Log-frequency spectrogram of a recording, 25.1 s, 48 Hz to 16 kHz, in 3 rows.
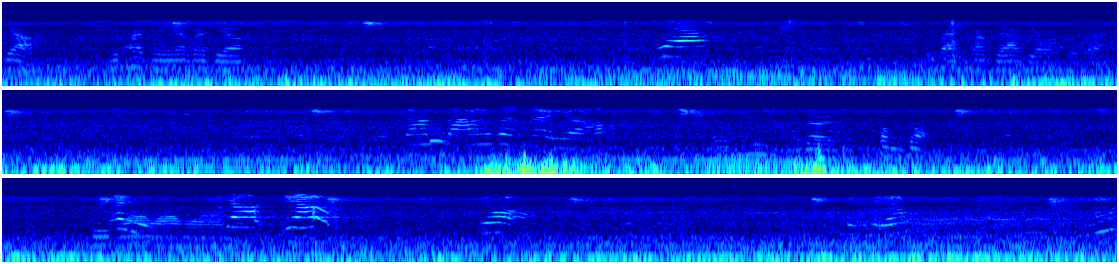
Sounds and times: Birds singing 0.0 - 25.0

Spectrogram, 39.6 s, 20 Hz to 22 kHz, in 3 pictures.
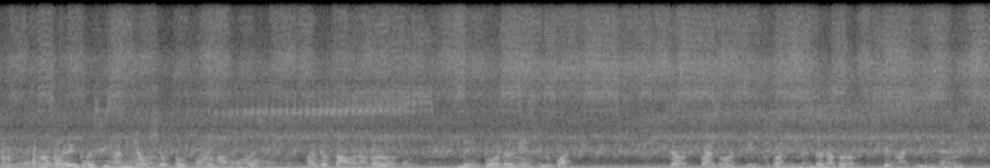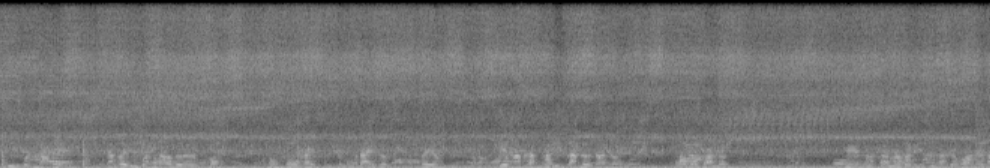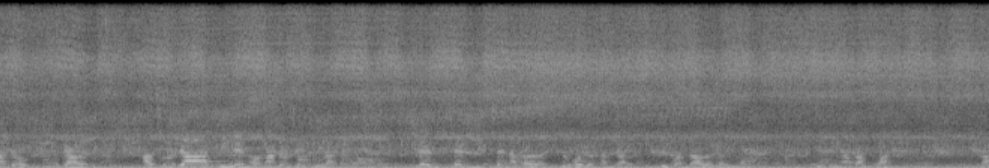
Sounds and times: people playing badminton 0.0 - 6.0
Birds 0.0 - 39.5
Two women are sharing religion 0.0 - 39.5
people playing badminton 12.0 - 33.9

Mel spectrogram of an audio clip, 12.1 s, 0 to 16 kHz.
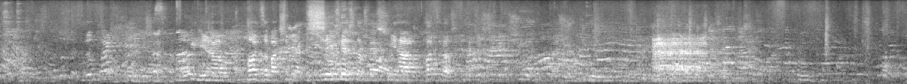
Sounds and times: visitors walk and talk 0.0 - 12.1
goats 8.6 - 10.0
rabbits 8.7 - 9.7

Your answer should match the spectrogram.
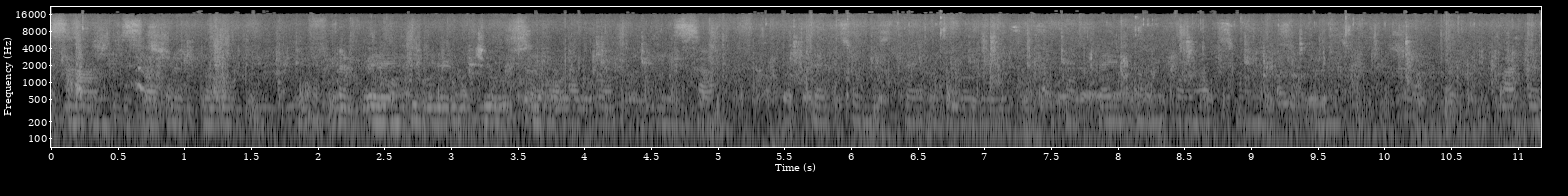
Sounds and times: men walk 0.0 - 11.1

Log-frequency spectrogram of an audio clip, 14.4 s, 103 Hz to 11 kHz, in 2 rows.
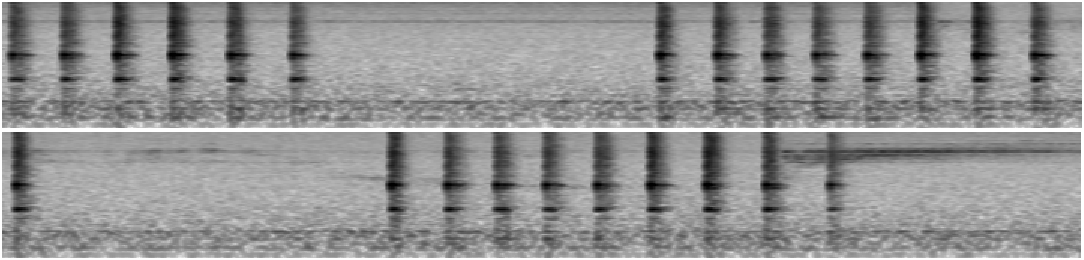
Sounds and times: tap dripping into the kitchen sink 0.1 - 2.1
tap dripping into the kitchen sink 4.4 - 7.5
tap dripping into the kitchen sink 9.8 - 12.9

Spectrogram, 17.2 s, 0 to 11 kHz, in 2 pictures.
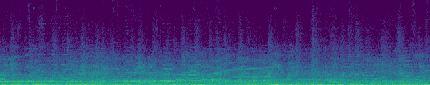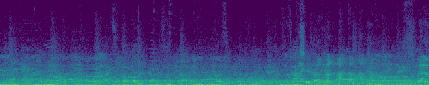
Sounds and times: people walked by 0.0 - 17.1

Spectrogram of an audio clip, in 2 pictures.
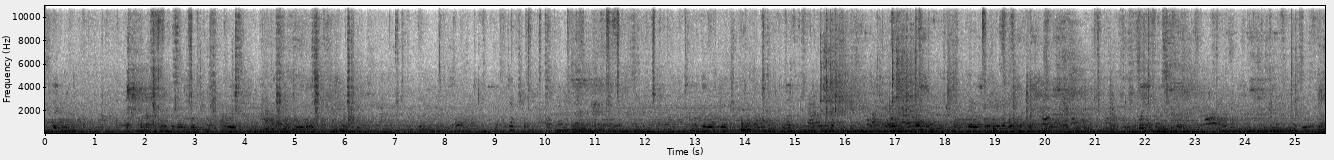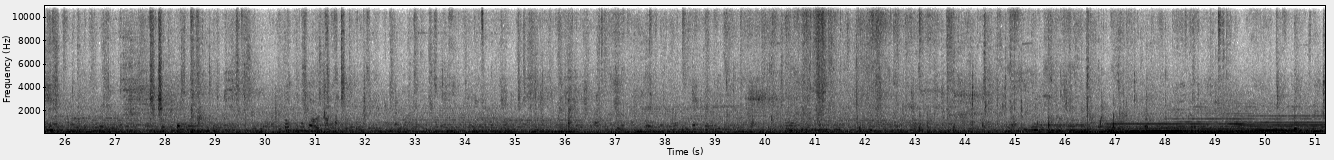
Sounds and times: whispers of visitors 0.0 - 51.2
steps 40.4 - 51.2

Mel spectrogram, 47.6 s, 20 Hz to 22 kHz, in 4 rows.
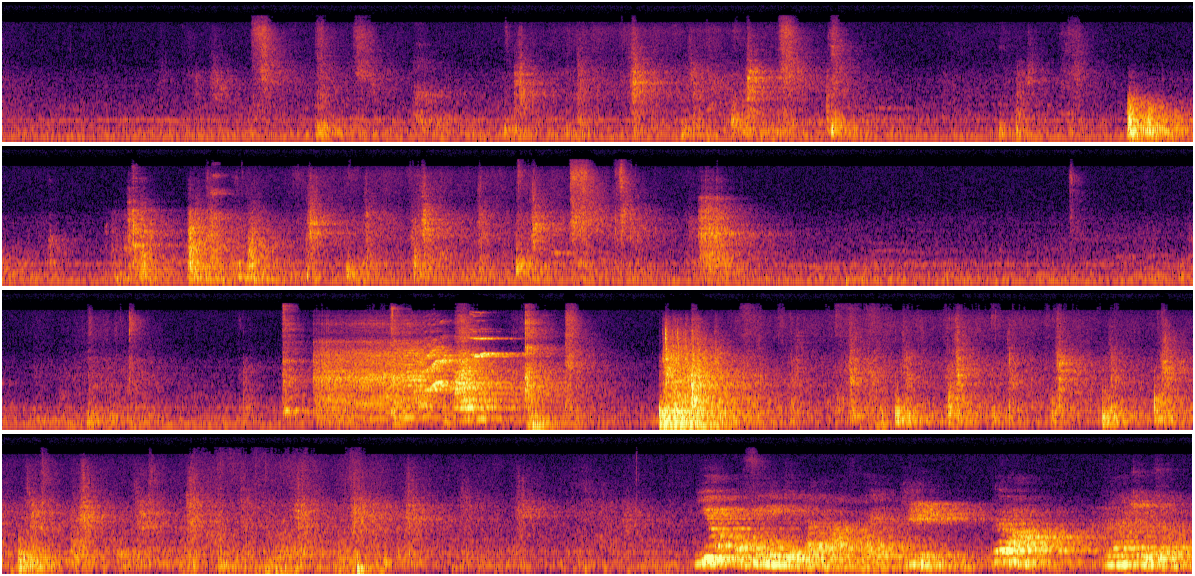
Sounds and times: her voice echoing down the marble corridor 42.6 - 47.6

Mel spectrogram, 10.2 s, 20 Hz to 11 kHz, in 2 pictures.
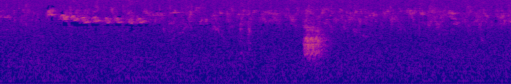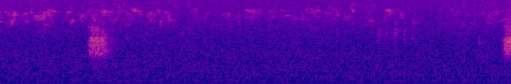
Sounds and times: Birds 0.0 - 10.2

